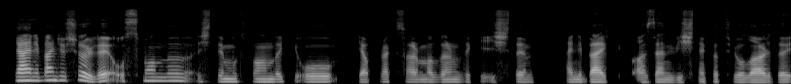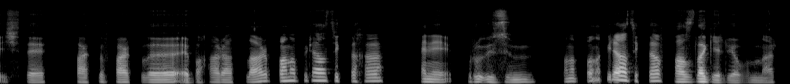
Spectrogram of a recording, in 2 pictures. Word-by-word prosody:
Yani, 180 0 +6
bence 195 -1 +2
şöyle, 160 - +3
Osmanlı 170 -1 -4
işte 130 +1 -8
mutfağındaki 130 -1 -3
o 125 0 0 0.3
yaprak 115 +2 -5
sarmalarındaki 115 0 -5
işte, 110 -1 -5 0.3
hani, 110 -1 -5
belki 115 0 +5 0.2
bazen 110 -1 -3
vişne 105 +1 -4
katıyorlardı, 105 -1 -1
işte, 105 -1 -4 0.3
farklı 105 +2 -4
farklı 110 0 -1 0.3
e, - - 0
baharatlar, 110 +6 0
bana 170 +2 +4
birazcık 175 -1 +3
daha 155 +2 -1 0.4
hani 120 -2 0 0.2
kuru 120 -1 -2
üzüm, 110 +1 -3 0.3
bana 140 +1 -4
bana - - -2
birazcık 180 -6 +8
daha 160 +1 +5
fazla 120 +1 +7
geliyor 100 -6 -1
bunlar. 100 0 -9
115 Hz, 125 wpm, -28 LUFS, 110-145 Hz, 0.4 s, birazcık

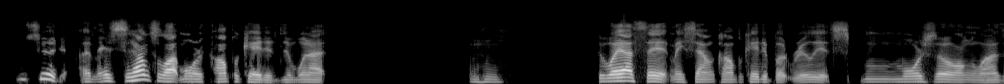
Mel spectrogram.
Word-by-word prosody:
You 230 0 -13
should, 240 -5 0
I - - -4
mean, 130 +5 -3
it 155 - -1
sounds 195 +3 +4
a - - -3
lot 140 -3 +7
more 125 -1 -1
complicated 120 -6 -2
than 110 -1 -9
what 110 +1 -4
I 105 -2 0 1.5
Mhm, 115 -1 -13 1.0
the 140 - -4
way 155 +2 +8
I 165 - +9
say 140 -3 +1
it - - -1
may 120 0 -5
sound 115 0 -4
complicated, 120 +1 -5
but, 110 - -5
really, 110 +2 -5
it's - - -8 0.2
m 125 - -11
m - - -10 0.2
more 125 +1 -3
so 120 0 -1
along 110 0 -3
the 105 - -10
lines 105 -1 -4
120 Hz, 190 wpm, -21 LUFS, 110-140 Hz, 1.5 s, I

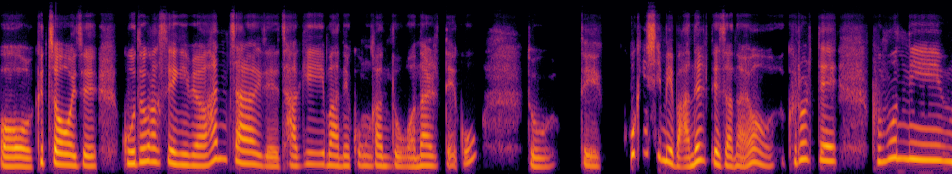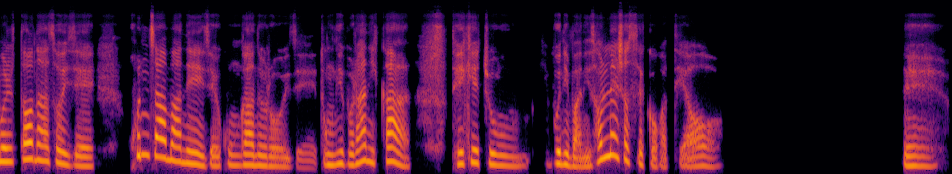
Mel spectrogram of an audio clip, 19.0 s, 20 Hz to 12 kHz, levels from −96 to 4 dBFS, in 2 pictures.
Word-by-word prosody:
어 180 -2 +6
그쵸. 215 -1 +5
이제 190 -1 +1 0.2
고등학생이면 235 -6 +3
한창 285 -7 +3
이제 90 - -3
자기만의 200 - -2
공간도 190 -1 -3
원할 185 +2 0
때고 245 - -7 0.5
또 170 -3 -5 0.2
되게 195 -4 -3 0.3
호기심이 390 - +1
많을 275 +5 +2
때잖아요. 200 -1 0
그럴 310 +4 0
때 290 -2 +2 0.3
부모님을 300 -2 +2
떠나서 285 -4 +2
이제 190 -4 -2 0.4
혼자만의 335 - +3
이제 185 - -4
공간으로 195 -3 -2
이제 150 -4 -13
독립을 210 +1 -2
하니까 260 -5 +1 0.4
되게 225 +3 0
좀 190 -5 -4 0.2
기분이 215 0 +1
많이 175 -2 -3
설레셨을 305 - +1
것 - - -7
같아요. 175 -2 -8 1.8
예. 185 -1 -4
215 Hz, 270 characters per minute, -21 LUFS, 185-275 Hz, 1.8 s, 어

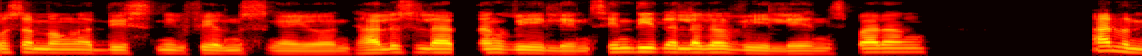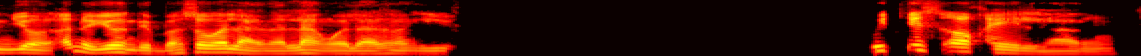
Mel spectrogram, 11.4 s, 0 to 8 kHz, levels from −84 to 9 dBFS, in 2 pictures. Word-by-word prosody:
sa 150 - +1
mga 130 -3 -3
Disney 120 0 -6
films 115 -2 -5
ngayon 100 -1 -4
halos 130 +5 0
lahat 140 -1 +2
ng 140 -2 -1
villains 105 -3 -3
hindi 160 +1 +2
talaga 145 -2 +1
villains 105 -3 -4
parang 155 0 0 0.8
ano 200 -4 +5
yun, 125 -3 +1
ano - - -2
yun 150 +2 +5
'di 115 -3 -4
ba? 110 - -1
So 150 +4 +2
wala 150 -8 +3
na 100 +1 -4
lang, 120 0 +1
wala 105 0 -2
ng 105 - -11
evil. 100 0 -10 2.1
Which 200 0 0
is 235 -3 +7
okey 140 - +3
lang. 95 +1 -9
120 Hz, 160 wpm, -23 LUFS, 105-145 Hz, 2.1 s, is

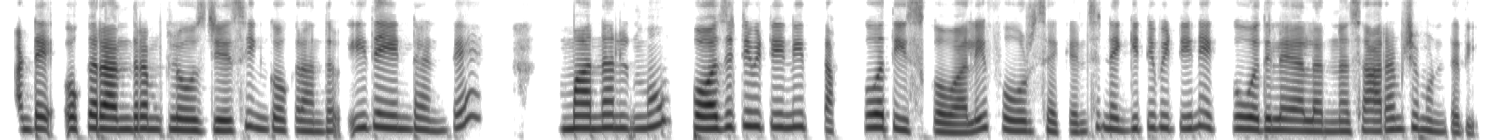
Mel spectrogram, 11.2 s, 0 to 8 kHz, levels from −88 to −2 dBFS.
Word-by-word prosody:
అంటే 245 +2 +2 0.2
ఒక 255 - -1
రంధ్రం 245 0 +5
క్లోజ్ 225 -2 +2
చేసి 215 +4 +1
ఇంకొక 235 -3 -3
రంధ్రం. 205 +1 -5
ఇదేంటంటే 260 -4 0 0.8
మనల్‌ము 270 +1 +2 0.3
పాజిటివిటీ‌ని 290 +2 +3 0.2
తక్కువ 275 +6 -3 0.2
తీసుకోవాలి 195 -2 0
ఫోర్ 215 -4 -1
సెకండ్స్ 195 +4 -6
నెగెటివిటీ‌ని 260 +3 -3
ఎక్కువ 260 +2 -5
వదిలేయాలన్న 220 -3 0
సారాంశం 235 +5 -1
ఉంటది. 180 -5 -9
240 Hz, 100 wpm, -24 LUFS, 215-265 Hz, 0.8 s, రంధ్రం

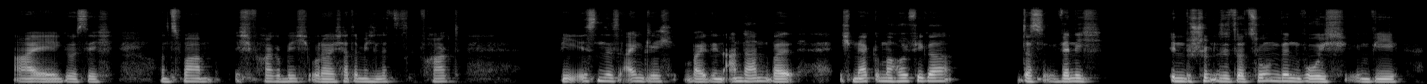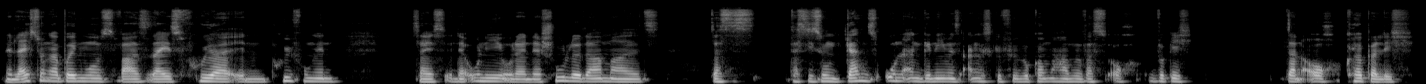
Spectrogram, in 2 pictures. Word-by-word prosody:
Hi, 65 -1 +1
grüß 125 -1 -2
dich. 125 0 -5 0.4
Und 130 -3 -4
zwar, 140 +3 -2 0.2
ich - - -8
frage 135 -1 -5
mich 135 0 -4
oder 130 -2 +1
ich 120 - -7
hatte 140 +1 -2
mich 135 -2 -2
letztens 135 +2 -8
gefragt, 135 0 -7 1.0
wie - - 0
ist 150 +2 -2
'n 170 - 0
das 150 -1 -1
eigentlich 140 -1 -3
bei 130 -2 0
den 130 -2 0
anderen? 145 +1 -1
Weil 130 0 +4 0.4
ich - - -7
merke 140 +1 +1
immer 145 -2 0
häufiger, 155 +7 +1 0.6
dass, 135 -3 0 0.2
wenn 135 0 +4
ich 140 -2 -2 0.6
in 145 - +2
bestimmten 140 +3 -1
Situationen 140 +3 +1
bin, 145 -3 +2
wo 130 -3 +4
ich 125 -1 -2
irgendwie 125 -1 -1 0.3
'ne - - 0
Leistung 155 +8 +3
erbringen 145 0 +4
muss, 140 -3 -1
war 125 0 +4
es 125 - -3
sei 125 0 +4
es 125 +1 +1
früher 145 -4 +4
in 125 0 -2
Prüfungen, 140 -3 -1 0.7
sei 125 -1 +1
es 125 +1 -4
in - - -4
der 125 - +1
Uni 150 -1 +3
oder 120 - +3
in 120 - +2
der 120 0 +2
Schule 160 +3 +4
damals, 135 -3 +1 0.5
dass 130 +1 0
s 140 - -3 0.3
dass 130 0 -5
ich 135 - +1
so 145 - +3
'n 135 -2 0
ganz 155 +2 +3
unangenehmes 140 -4 +1
Angstgefühl 135 -1 -4
bekommen 135 +1 -2
habe, 130 -1 -1
was 130 +1 -4
auch 135 -2 -7
wirklich 140 -2 -2 0.9
dann - - +3
auch 140 +5 0
körperlich 120 -5 +1
135 Hz, 160 wpm, -25 LUFS, 130-145 Hz, 1.0 s, Weil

